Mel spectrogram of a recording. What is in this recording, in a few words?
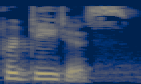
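"Chorditis", English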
